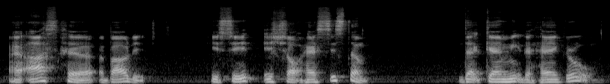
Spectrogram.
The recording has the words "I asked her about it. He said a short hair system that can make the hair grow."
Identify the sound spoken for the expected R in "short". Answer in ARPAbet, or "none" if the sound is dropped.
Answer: L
